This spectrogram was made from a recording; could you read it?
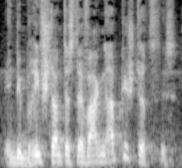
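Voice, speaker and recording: An actor playing a haughty, guarded gentleman suspect in a crime drama, speaking curtly, precisely and with condescension. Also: medium pitch, lively intonation, a little fast, slight background noise. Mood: curt, disdainful. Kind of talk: German crime drama dialogue.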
